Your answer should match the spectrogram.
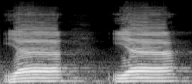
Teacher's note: maka kita hukumi dengan bacaan namanya mad thaabi'i. Panjangnya dua harakat.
